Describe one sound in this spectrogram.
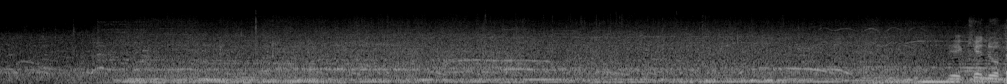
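A large crowd cheers and claps outdoors.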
